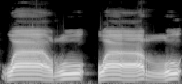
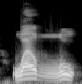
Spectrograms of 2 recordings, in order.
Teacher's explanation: Jadi langsung diidgomkan, dimasukkan, dileburkan ke huruf ro gitu. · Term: idgham syamsi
